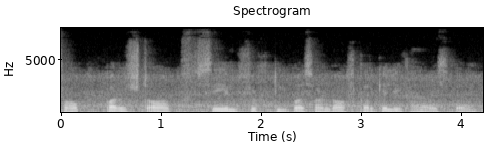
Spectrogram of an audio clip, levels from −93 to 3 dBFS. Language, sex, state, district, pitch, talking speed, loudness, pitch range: Hindi, male, Maharashtra, Mumbai Suburban, 125 Hz, 170 wpm, -18 LUFS, 120-130 Hz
